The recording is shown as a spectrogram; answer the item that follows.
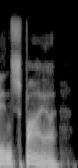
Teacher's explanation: in the word inspire, the stress is on the second syllable.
